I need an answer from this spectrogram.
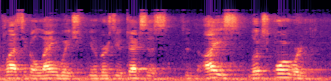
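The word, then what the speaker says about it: ice (εἰς): It's pronounced ice, like an ice cube or ice bucket.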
